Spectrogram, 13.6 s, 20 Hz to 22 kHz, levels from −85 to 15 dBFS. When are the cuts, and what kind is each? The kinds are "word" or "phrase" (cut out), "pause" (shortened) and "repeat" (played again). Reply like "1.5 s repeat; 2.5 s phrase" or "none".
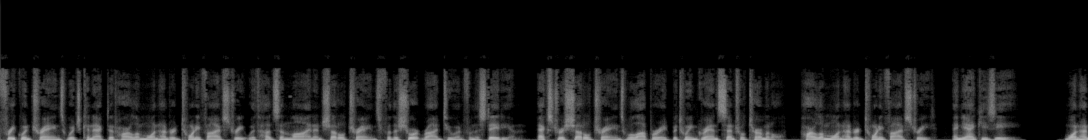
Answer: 6.6 s pause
